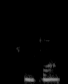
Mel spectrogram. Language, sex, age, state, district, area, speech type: Punjabi, female, 18-30, Punjab, Hoshiarpur, urban, conversation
